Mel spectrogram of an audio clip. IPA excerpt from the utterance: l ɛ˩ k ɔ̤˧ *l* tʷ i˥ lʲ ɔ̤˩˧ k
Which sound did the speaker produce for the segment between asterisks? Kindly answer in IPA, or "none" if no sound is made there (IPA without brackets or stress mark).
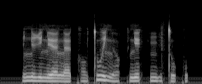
none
